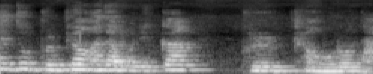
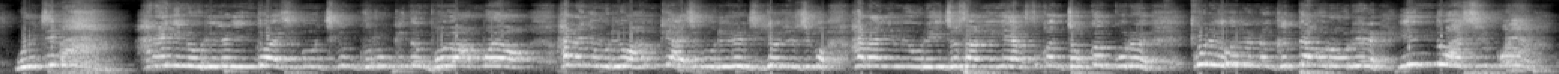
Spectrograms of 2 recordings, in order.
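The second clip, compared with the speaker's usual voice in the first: much higher, firm rallying call; rousing encouragement; 11 semitones higher than usual. Acted. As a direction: lift the people up, urge them on. What Moses should have said.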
